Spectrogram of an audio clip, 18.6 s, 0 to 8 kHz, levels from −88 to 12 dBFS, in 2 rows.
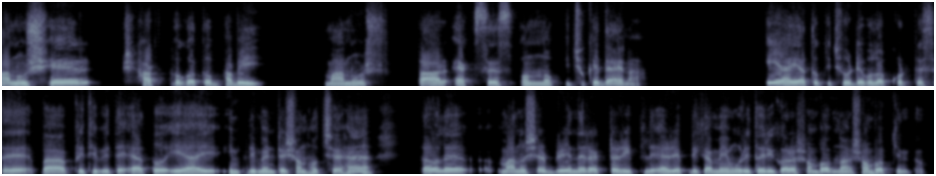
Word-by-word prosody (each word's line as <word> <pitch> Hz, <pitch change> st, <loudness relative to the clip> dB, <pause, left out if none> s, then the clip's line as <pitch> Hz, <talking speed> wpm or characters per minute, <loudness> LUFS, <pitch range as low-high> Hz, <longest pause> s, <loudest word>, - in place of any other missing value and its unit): মানুষের 155 Hz, +5 st, +3 dB, 0.5 s
স্বার্থগতভাবেই 135 Hz, -3 st, 0 dB, 0.8 s
মানুষ 140 Hz, +9 st, 0 dB, 0.5 s
তার 130 Hz, +3 st, +3 dB
অ্যাক্সেস 130 Hz, +4 st, -1 dB, 0.2 s
অন্য 130 Hz, 0 st, -1 dB, 0.2 s
কিছুকে 120 Hz, +4 st, -3 dB
দেয় 105 Hz, -1 st, +1 dB
না। -, -, -8 dB, 1.4 s
AI 175 Hz, -2 st, +5 dB
এত 160 Hz, -, -17 dB
কিছু 165 Hz, -2 st, -11 dB
ডেভেলপ 125 Hz, -1 st, +1 dB
করতেছে 120 Hz, -2 st, -4 dB, 0.4 s
বা 125 Hz, -, +3 dB, 0.2 s
পৃথিবীতে 140 Hz, 0 st, -1 dB, 0.2 s
এত 140 Hz, +2 st, -10 dB, 0.3 s
AI 130 Hz, -1 st, +3 dB, 0.3 s
ইমপ্লিমেন্টেশন 125 Hz, -1 st, -1 dB
হচ্ছে, 115 Hz, -1 st, -4 dB
হ্যাঁ? -, -, +2 dB, 0.5 s
তাহলে 175 Hz, +1 st, +4 dB, 0.6 s
মানুষের 155 Hz, +4 st, +1 dB
ব্রেইনের 140 Hz, +6 st, +2 dB
একটা 165 Hz, +1 st, -3 dB
রিপ্লে 135 Hz, +1 st, -3 dB, 0.2 s
রেপ্লিকা 135 Hz, +3 st, -1 dB
মেমোরি 140 Hz, +3 st, +2 dB
তৈরি 155 Hz, 0 st, +4 dB
করা 160 Hz, 0 st, +5 dB
সম্ভব 170 Hz, +2 st, +2 dB
নয়? 115 Hz, -2 st, -1 dB
সম্ভব 150 Hz, +3 st, +2 dB
কিন্তু। 100 Hz, -1 st, -8 dB
140 Hz, 110 wpm, -22 LUFS, 130-160 Hz, 1.4 s, AI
